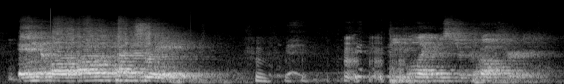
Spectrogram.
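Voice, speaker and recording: A man's high-pitched, monotone, flat voice over noticeable background noise. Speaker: slam poet. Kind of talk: slam poetry performance. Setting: high school classroom or hall. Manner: rhythmic.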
